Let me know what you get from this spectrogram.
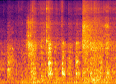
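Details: Boerboel, a South African Mastiff living in Egypt, panting in a series of breathy, broadband bursts about every quarter to half second, with low background rumble.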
